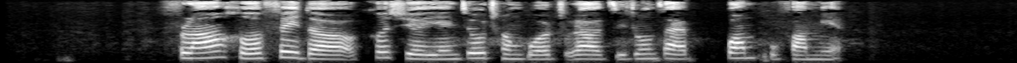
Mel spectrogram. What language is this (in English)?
Chinese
